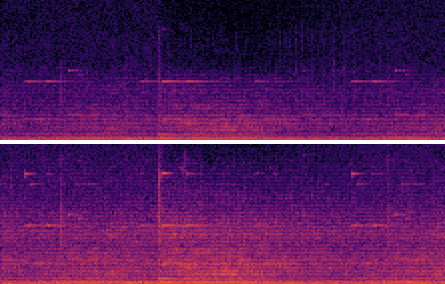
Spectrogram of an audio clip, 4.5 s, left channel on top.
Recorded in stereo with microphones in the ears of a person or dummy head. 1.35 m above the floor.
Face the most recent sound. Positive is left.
turn(degrees=-30)  # may be behind; listen again after turning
